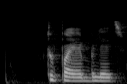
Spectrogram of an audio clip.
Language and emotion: Russian, angry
